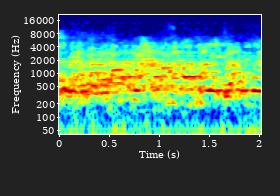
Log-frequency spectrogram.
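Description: Many overlapping voices of small children and adults chattering together in a room, a steady babble with no single voice standing out.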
